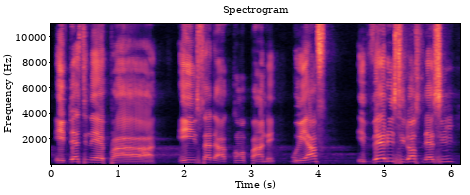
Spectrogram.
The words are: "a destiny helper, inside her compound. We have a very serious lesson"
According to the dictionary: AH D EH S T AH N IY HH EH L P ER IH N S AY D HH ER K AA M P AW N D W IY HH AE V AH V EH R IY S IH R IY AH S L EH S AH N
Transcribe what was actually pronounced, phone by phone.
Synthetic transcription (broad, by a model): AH D EH S T AH N IY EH P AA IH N S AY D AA K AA P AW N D W IY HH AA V AH V EH R IY S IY R IY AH S L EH S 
